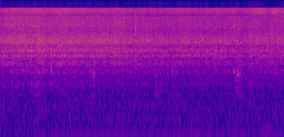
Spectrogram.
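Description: Onions sauté in a hot pan as soy sauce is stirred through them, giving a steady, close, loud broadband sizzle with faint scraping of the stirring, and no voices.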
